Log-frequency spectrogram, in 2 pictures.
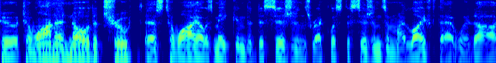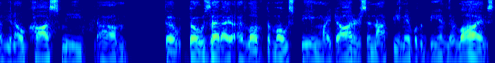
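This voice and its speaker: In a quiet background, a man with a fairly low pitch and a dark, mellow tone speaks at a moderate pace, with hardly any pauses and monotone, flat intonation. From Cape Breton, Nova Scotia (Mi'kmaq community). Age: 30s. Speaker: plumber and community mentor. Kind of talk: personal testimony. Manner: halting, many fillers.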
